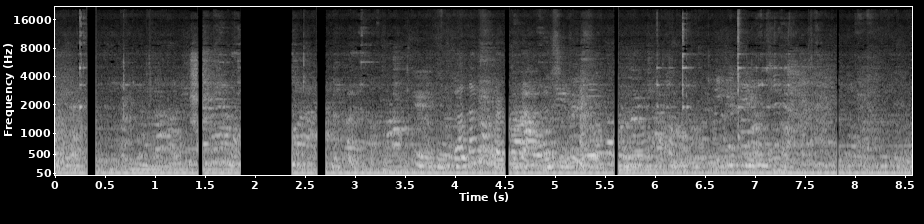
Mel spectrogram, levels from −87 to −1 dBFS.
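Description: Blocks of digital silence interrupt this recording of everyday sounds at 0.33, 1.44, 2.62, 4.51, 5.60 and 7.83 s, lasting about 93, 51, 93, 46, 46 and 23 ms. Each cuts abruptly to silence and back, the signature of an output buffer left unfilled in time. The 93 ms gaps fit a 4096-sample buffer, and the 46 ms and 23 ms ones fit 2048- and 1024-sample buffers. A rebuffering stall runs from 1.86 to 2.38 s: the player exhausted its downloaded audio, went silent for about 0.52 s, then resumed exactly where it stopped, so nothing is lost but time is added.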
